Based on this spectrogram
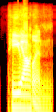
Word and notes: piäon: American English

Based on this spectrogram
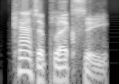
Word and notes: cataplexy: British English

